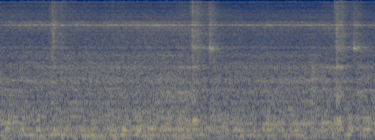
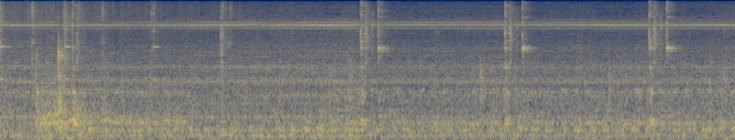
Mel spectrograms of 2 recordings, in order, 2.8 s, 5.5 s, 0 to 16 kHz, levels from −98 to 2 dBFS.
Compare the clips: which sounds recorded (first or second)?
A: second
